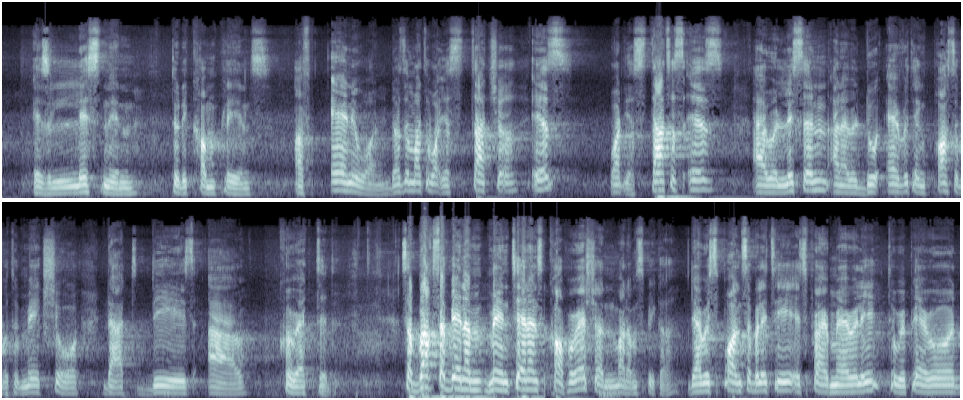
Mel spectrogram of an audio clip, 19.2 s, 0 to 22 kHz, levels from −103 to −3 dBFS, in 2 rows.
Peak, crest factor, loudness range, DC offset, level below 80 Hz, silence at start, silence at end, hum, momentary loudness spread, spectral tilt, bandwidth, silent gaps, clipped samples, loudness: 0 dBFS; 16 dB; 10 LU; under 0.1%; -52 dBFS; 0.3 s; 0 s; none; 16 LU; -2 dB/octave; 16 kHz; none; under 0.1%; -15 LUFS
